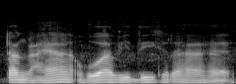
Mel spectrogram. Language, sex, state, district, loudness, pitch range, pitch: Hindi, male, Chhattisgarh, Raipur, -17 LUFS, 95-110 Hz, 105 Hz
